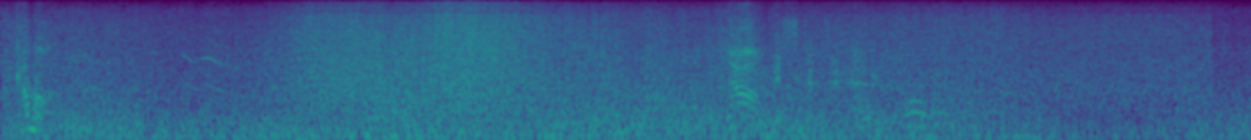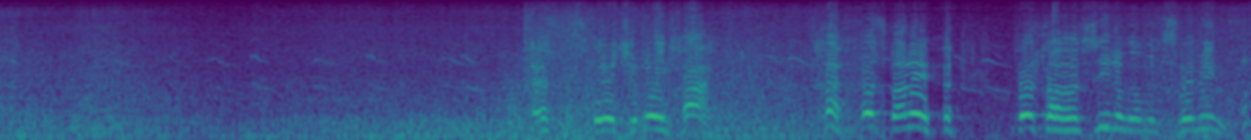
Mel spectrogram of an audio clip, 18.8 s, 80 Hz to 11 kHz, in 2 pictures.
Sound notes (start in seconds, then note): 1.2 wind & waves; 7.4 wind & waves; 9.0 waves crashing & birds squawking; 15.4 laughing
